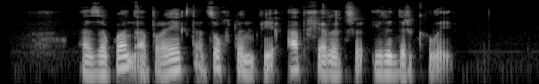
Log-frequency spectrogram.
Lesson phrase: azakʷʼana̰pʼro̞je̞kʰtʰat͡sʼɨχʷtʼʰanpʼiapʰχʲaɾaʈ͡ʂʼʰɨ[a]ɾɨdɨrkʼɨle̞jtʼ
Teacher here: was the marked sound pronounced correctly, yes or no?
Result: no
